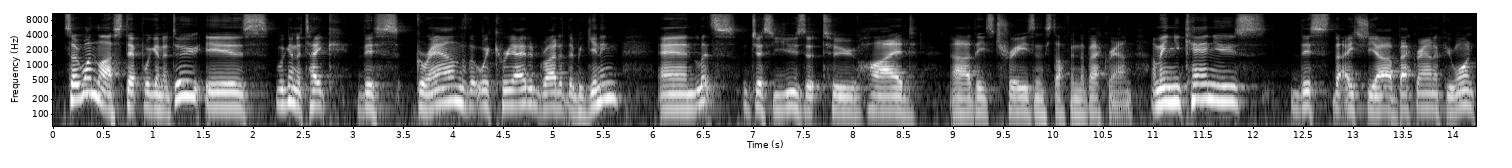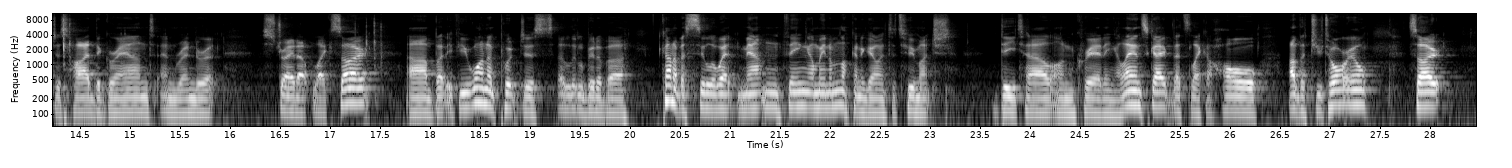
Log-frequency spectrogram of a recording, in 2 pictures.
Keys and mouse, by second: 3.0 click, 3.5 click, 14.4 h, 17.4 ctrl+z, 18.3 click, 19.1 click, 21.6 click, 22.4 click, 22.9 click, 23.8 middle click.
